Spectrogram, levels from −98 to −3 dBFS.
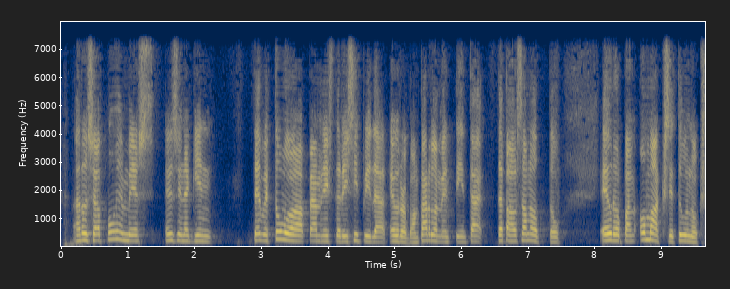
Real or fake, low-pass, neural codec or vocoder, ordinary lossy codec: fake; 7.2 kHz; codec, 16 kHz, 1.1 kbps, Voila-Tokenizer; none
